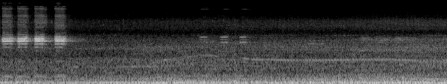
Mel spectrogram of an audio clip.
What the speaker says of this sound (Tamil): ஹாரன் அடிச்சுட்டே இருக்காங்க.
